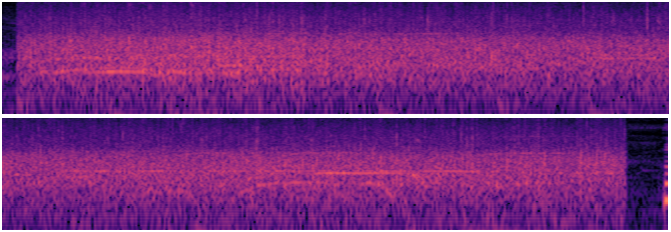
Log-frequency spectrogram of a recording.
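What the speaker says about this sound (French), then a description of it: "Applaudissez-nous, applaudissez-nous." Steady, dense crowd applause at an even loudness, a continuous wash of many hands clapping that carries on for over six seconds and then cuts off abruptly.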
